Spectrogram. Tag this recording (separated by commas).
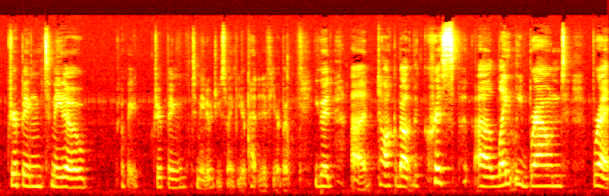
Speech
